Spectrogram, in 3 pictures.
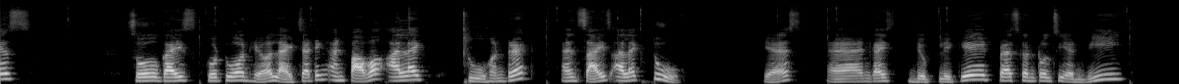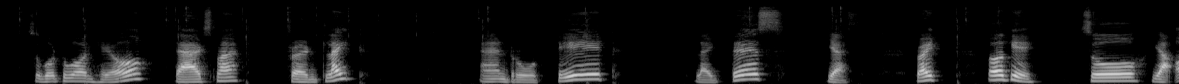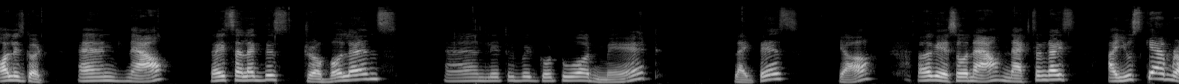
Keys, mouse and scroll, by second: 2.1 click, 3.1-4.3 drag, 4.3 KP_0, 4.6 click, 5.5 click, 6.9-7.9 middle drag, 8.3 click, 9.4 click, 10.2 ctrl+c, 10.5 ctrl+v, 11.3 click, 12.7 click, 13.6 click, 14.3 click, 15.0 shift+middle click, 15.6-16.0 middle drag, 16.6 click, 17.7 click, 20.2 click, 21.4 click, 21.8-24.1 middle drag, 24.4-24.8 scroll up 2, 24.9 shift+middle drag, 25.4-26.0 scroll up 1, 26.0 scroll up 1, 26.4 click, 28.3 click, 31.9-32.8 middle drag, 33.0-33.6 scroll down 1, 33.6 scroll down 1, 33.8-34.4 middle drag.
